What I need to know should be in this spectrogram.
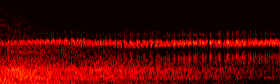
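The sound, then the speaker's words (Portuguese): A frog croaks with a faint, steady, high trilling call that pulses rapidly and carries on unbroken, with no other sounds. “Porque é que uma rã, de ventre redondo e úmido, canta livremente nos arrozais”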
